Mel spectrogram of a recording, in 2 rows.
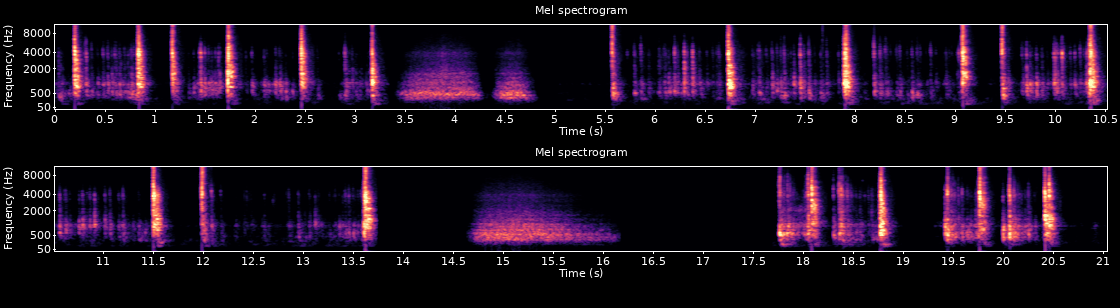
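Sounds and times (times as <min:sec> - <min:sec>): magnetic balls clicking: 0:00.0 - 0:03.4, 0:05.6 - 0:13.8, 0:17.8 - 0:20.6.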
